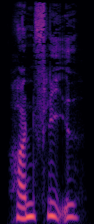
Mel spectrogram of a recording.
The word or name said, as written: håndfliget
